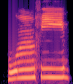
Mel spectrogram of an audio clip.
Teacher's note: mimnya sifatnya tawasud, maka harus dialirkan sebagian, ditawasudkan, dibainahkan ya. Hum fi, tidak hum fi, itu namanya tertahan. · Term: mim sukun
